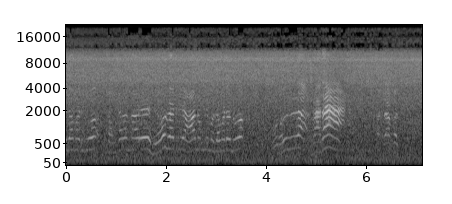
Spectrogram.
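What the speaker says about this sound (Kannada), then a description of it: "ಇಲ್ಲಿ ಫಾಲ್ಸ್ ನೋಡ್ರಿ ಮಸ್ತ್ ಬೀಳಾತದ" Hidden Falls waterfall, a steady broad rush of falling water heard nearby, with voices talking over it throughout.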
